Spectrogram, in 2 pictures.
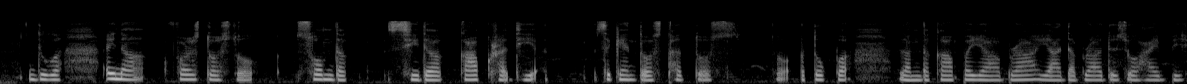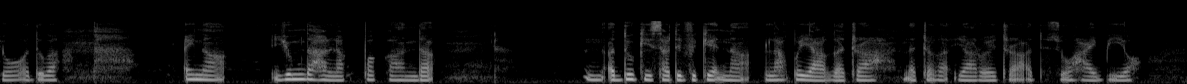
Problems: low volume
